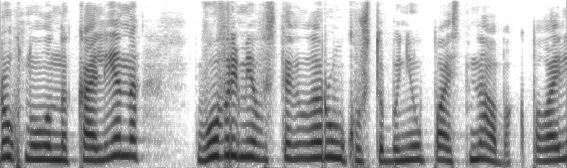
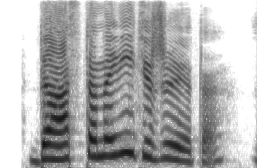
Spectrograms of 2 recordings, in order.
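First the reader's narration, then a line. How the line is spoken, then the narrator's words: Growl. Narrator (Russian): зарычала Эл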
